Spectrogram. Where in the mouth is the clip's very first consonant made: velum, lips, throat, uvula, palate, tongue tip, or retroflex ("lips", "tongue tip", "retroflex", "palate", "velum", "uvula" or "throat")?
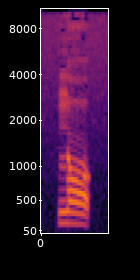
tongue tip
